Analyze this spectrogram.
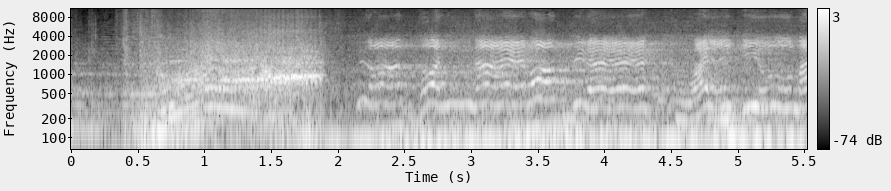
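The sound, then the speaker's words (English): A sports car skids to a stop with a loud, harsh tire squeal and rushing noise that lasts about two seconds. It cuts off sharply and a steady tonal sound continues behind it. “A sports car skids to a stop in front of him.”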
